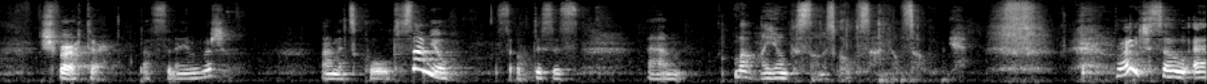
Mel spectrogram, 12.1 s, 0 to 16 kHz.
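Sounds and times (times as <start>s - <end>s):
woman breathing: 2.6s - 3.2s, 5.8s - 6.5s, 9.8s - 11.2s.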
